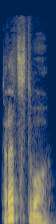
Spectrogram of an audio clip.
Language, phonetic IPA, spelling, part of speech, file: Russian, [rɐt͡stˈvo], родство, noun, Ru-родство.ogg
- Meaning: 1. relationship, kinship, affinity (family relationship through marriage of a relative) 2. kin 3. consanguinity, cognation 4. connection, connexion 5. alliance 6. blood 7. propinquity 8. cousinage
